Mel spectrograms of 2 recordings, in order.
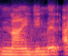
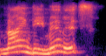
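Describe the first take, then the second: First: Said in the usual way. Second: High, loud incredulous question; shocked disbelief. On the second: Retold or imitated. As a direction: echo it back, aghast and loud. Own shocked echo of it.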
